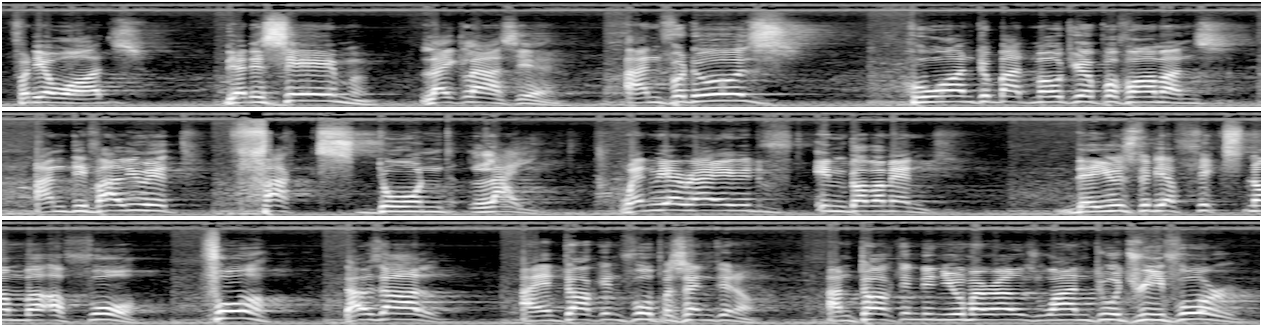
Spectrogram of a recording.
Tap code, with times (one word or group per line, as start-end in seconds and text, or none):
none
